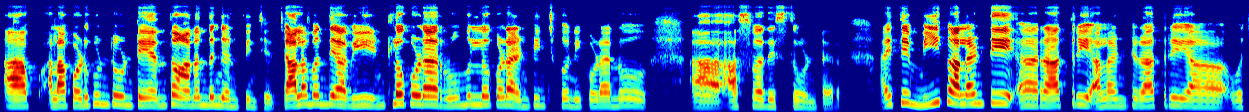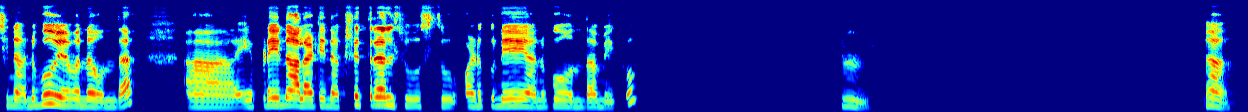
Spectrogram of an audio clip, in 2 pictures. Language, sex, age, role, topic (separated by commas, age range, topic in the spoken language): Telugu, female, 20-24, host, నక్షత్రాల కింద గడిపిన ఒక రాత్రి మీకు ఎలా అనిపించింది?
